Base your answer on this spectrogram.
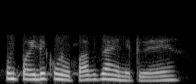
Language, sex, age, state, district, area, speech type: Goan Konkani, female, 18-30, Goa, Canacona, rural, conversation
